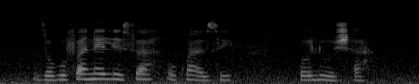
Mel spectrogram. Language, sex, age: Zulu, female, 19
